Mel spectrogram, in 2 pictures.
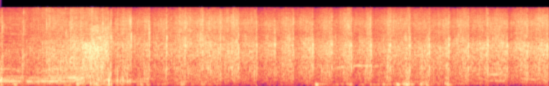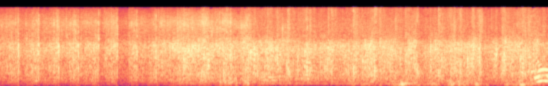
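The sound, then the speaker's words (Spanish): Sustained audience applause, a dense wash of many hands clapping steadily for the whole stretch, loud and even with rapid overlapping claps and no voices standing out. “ese aplauso, jóvenes.”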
